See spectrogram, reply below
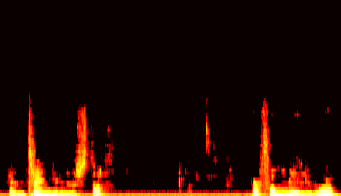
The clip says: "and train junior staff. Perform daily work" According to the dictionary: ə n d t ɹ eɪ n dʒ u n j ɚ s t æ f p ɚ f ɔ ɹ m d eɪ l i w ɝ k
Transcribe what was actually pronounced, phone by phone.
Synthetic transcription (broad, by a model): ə n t ɹ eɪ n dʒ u n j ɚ s t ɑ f p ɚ f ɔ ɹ m d eɪ l i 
